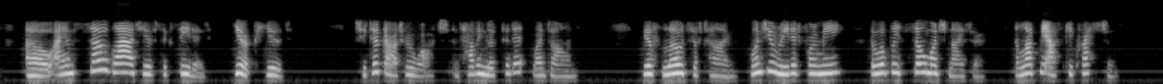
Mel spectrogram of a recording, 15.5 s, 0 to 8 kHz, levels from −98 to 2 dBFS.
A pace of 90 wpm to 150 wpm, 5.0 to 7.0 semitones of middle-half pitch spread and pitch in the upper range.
No: average, 180 wpm; average, 5.3 semitones; very high, 260 Hz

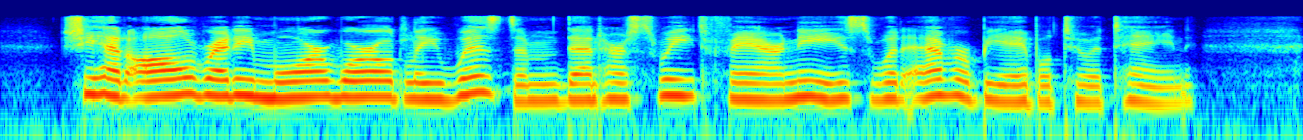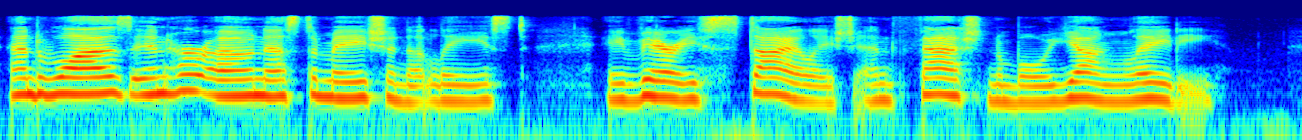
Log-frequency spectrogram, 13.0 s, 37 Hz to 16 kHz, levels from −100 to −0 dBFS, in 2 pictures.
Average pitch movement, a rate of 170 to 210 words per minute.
No: average, 3.5 semitones; average, 145 wpm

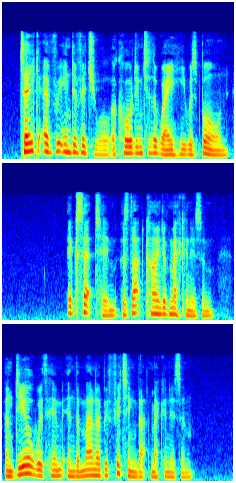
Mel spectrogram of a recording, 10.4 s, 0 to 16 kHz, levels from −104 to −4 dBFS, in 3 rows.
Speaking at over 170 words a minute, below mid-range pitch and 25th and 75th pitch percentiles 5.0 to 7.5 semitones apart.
No: average, 155 wpm; low, 130 Hz; wide, 5.5 semitones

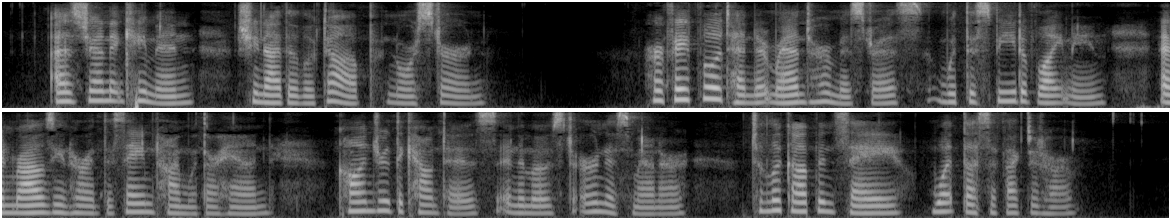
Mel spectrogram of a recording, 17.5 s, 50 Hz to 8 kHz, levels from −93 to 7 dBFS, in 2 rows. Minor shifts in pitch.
No: average, 3.8 semitones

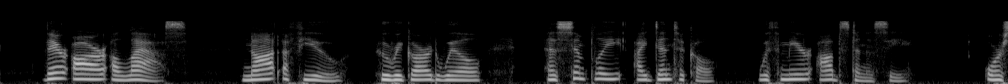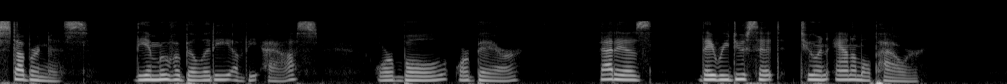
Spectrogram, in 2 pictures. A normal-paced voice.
No: slow, 105 wpm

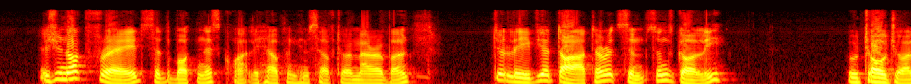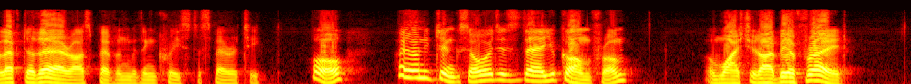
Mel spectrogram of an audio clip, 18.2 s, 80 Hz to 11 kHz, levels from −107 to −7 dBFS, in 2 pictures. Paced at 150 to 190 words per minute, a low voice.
Yes: average, 160 wpm; low, 120 Hz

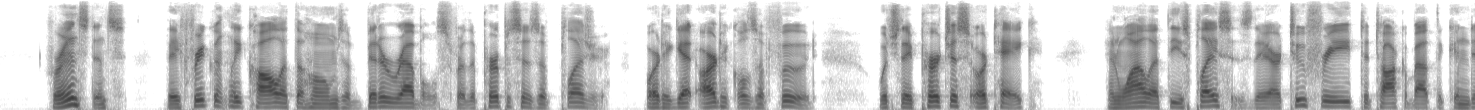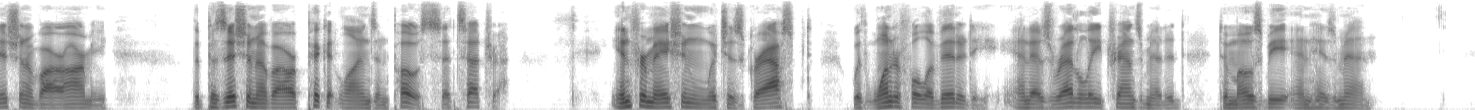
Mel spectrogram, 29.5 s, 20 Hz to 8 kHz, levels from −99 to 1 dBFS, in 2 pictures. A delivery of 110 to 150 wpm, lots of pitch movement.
No: average, 140 wpm; average, 3.5 semitones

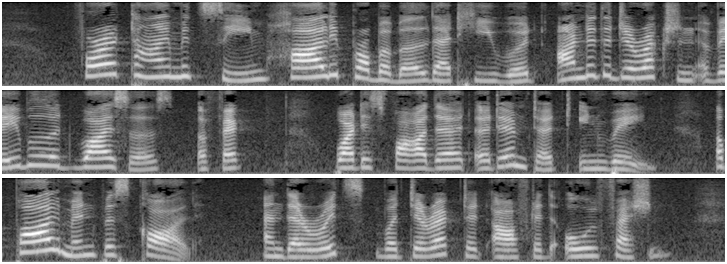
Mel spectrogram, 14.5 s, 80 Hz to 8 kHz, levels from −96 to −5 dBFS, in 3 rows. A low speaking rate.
No: average, 155 wpm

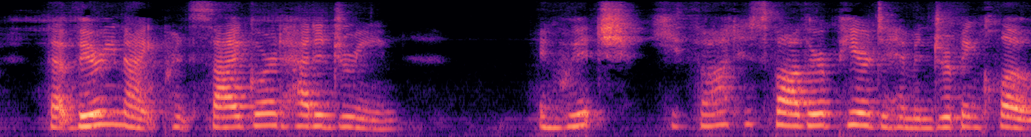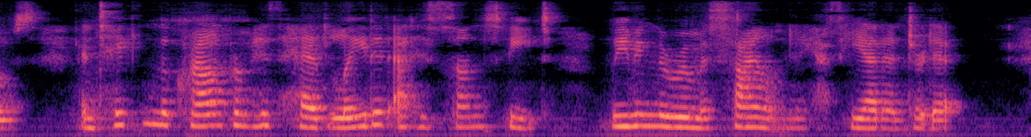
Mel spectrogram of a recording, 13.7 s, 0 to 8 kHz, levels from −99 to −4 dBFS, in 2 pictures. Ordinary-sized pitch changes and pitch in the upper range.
Yes: average, 3.3 semitones; high, 230 Hz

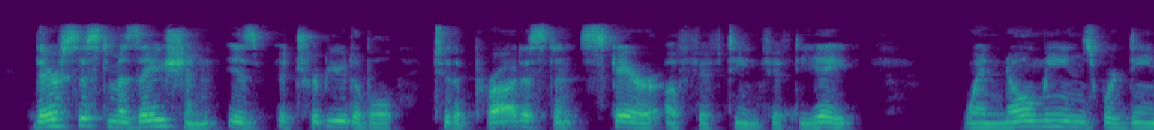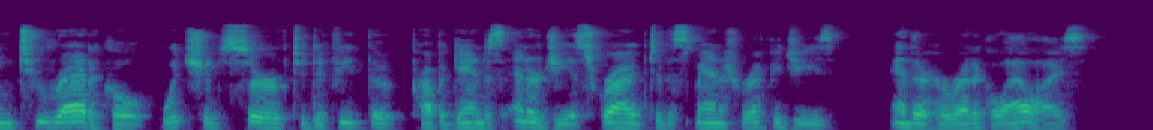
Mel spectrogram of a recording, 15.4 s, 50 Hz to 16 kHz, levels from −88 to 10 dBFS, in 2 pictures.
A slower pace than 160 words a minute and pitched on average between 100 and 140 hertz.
Yes: average, 140 wpm; low, 135 Hz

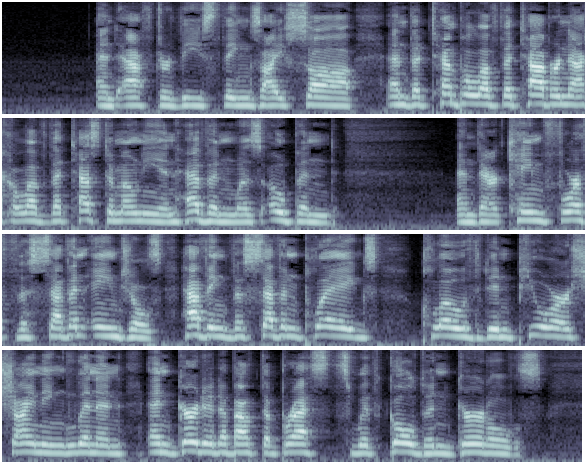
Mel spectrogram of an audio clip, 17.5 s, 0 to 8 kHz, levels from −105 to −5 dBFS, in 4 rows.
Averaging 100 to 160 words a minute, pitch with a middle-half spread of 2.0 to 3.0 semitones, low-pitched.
No: average, 150 wpm; narrow, 2.6 semitones; medium, 165 Hz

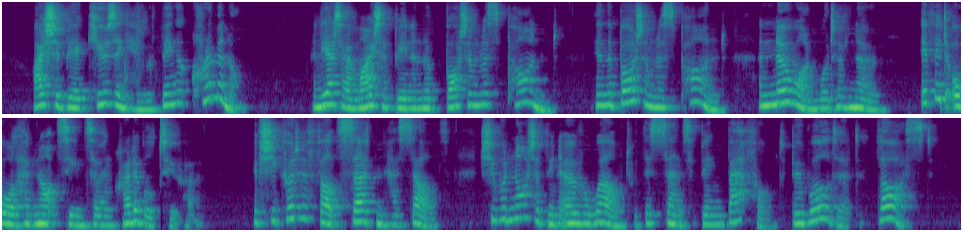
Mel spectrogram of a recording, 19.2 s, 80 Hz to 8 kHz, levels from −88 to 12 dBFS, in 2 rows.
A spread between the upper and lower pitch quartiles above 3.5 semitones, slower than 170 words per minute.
No: average, 4.7 semitones; average, 190 wpm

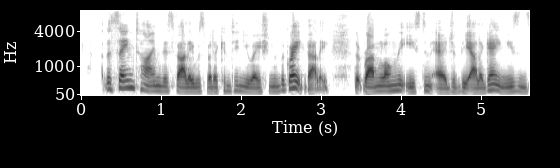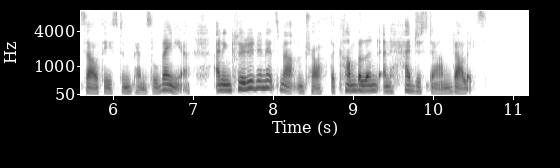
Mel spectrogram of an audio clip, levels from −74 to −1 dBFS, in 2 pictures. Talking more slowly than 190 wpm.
No: average, 200 wpm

